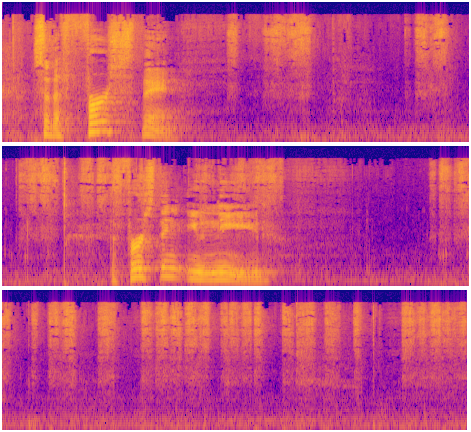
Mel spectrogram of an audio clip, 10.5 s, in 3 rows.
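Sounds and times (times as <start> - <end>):
speech: 0.3 - 1.4, 4.4 - 5.6
pen writing out steps by hand: 1.7 - 2.4, 3.0 - 5.6, 6.7 - 10.4.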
